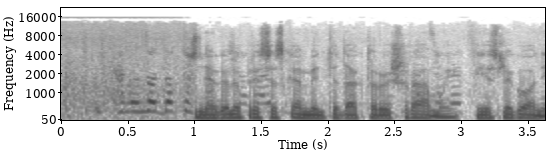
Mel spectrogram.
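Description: An older woman speaks with emotion, close by.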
